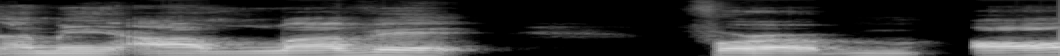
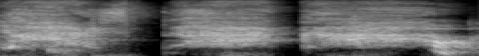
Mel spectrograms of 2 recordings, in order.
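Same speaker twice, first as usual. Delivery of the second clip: mock screaming voice. Retelling parents yelling at their kids in the outfield: imitating parents screaming. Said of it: "they're screaming at the top of their lungs".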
